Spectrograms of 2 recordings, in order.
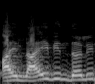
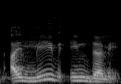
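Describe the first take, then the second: First: "live" with an eye vowel, like five; "live" rhyming with drive; wrong long-i reading. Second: "live" said as liv, no eye sound; correct verb pronunciation. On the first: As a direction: say "live" as in live broadcast. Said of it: "नहीं". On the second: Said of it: "इसका जो pronunciation होगा वो होगा लीव". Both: Shown as a demonstration.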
